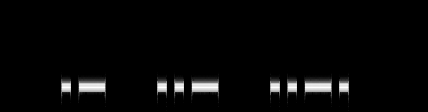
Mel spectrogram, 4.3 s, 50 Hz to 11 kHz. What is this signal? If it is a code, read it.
Morse code, heard as a keyed tone, about 14 wpm, spaced as for 10 wpm, 700 Hz. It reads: AUF
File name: Morsekurs / Witze / Witz 15. September 2020, 50 F70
